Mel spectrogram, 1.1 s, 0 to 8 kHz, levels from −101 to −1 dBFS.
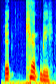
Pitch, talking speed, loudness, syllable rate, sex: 125 Hz, 160 wpm, -18 LUFS, 5.5 syllables/s, male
